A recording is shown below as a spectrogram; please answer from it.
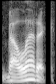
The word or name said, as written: balletic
